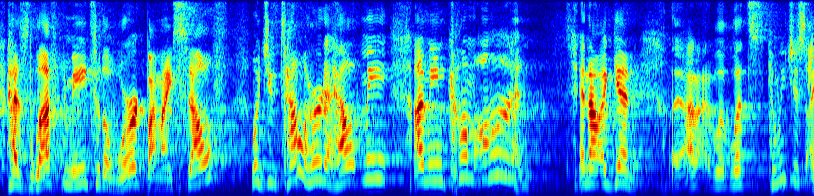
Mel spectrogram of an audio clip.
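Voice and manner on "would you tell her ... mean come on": high, exasperated plea; exasperated complaint. Acted. Martha asks Jesus for help, exasperated. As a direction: complain like you've been left with all the work.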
